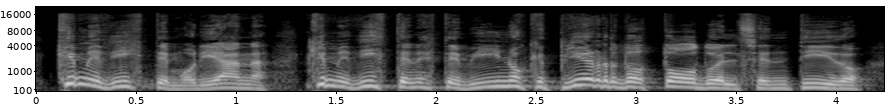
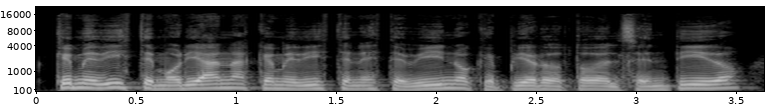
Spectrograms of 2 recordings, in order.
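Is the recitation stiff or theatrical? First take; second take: theatrical; stiff. First: It is recited theatrically, in the teacher's dramatic style. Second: It is recited stiffly and woodenly, without expression.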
